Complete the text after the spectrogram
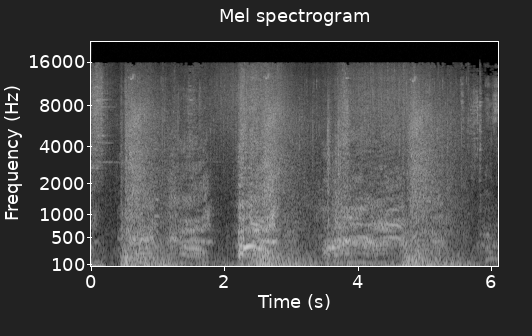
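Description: A bear growls and snarls.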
